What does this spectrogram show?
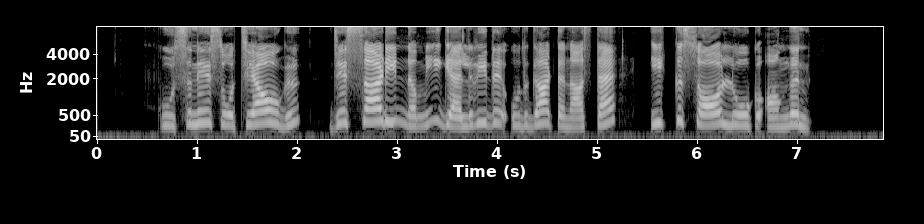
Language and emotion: Dogri, surprised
